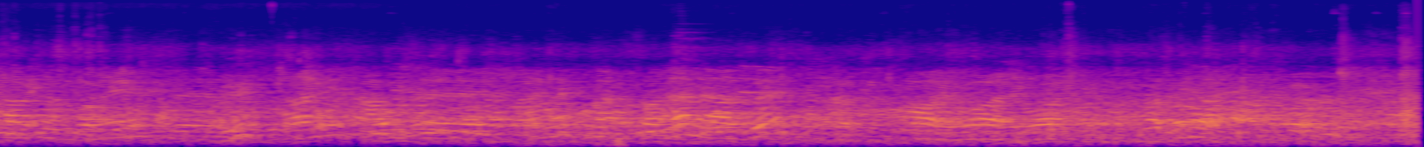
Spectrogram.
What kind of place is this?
crowded indoor space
